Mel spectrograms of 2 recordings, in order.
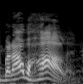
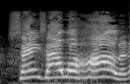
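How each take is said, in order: First: Said in the usual way. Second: Loud, laughing confession; laughing louder admission. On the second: Real, not acted. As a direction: own it out loud through a laugh. Repeats confession, second louder.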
